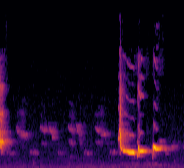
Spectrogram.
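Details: Black-breasted oriental magpie-robin calling to provoke other birds into answering; after near silence with faint distant chirps, three loud notes follow, a sweeping downslur, then two short level whistles.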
